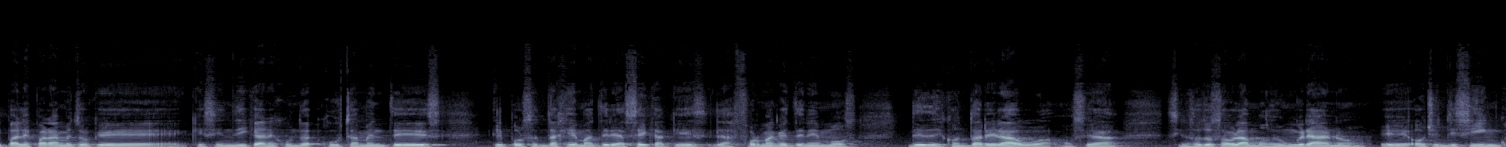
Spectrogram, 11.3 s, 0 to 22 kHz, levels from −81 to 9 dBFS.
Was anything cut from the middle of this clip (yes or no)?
yes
